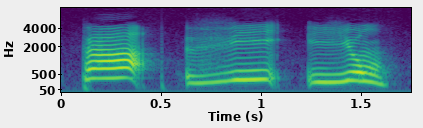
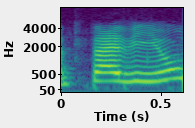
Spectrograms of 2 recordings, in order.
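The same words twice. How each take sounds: First: PAVILLON very slow, each syllable set apart; syllable-by-syllable dictation. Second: Said in the usual way. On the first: Shown as a demonstration. Teacher dictating the last word to pupils, syllable by syllable.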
